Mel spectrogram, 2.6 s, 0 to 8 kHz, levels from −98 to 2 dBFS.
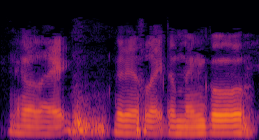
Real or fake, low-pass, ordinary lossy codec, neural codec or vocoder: fake; 7.2 kHz; MP3, 24 kbps; codec, 44.1 kHz, 7.8 kbps, DAC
